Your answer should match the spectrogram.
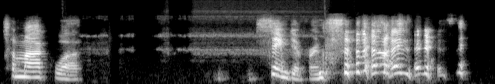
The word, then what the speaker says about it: Tamaqua: came to this town i'm like it's tamiqua you've never heard of a town called tamiqua my friend looks over and she says it's tamaqua same difference it sounds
